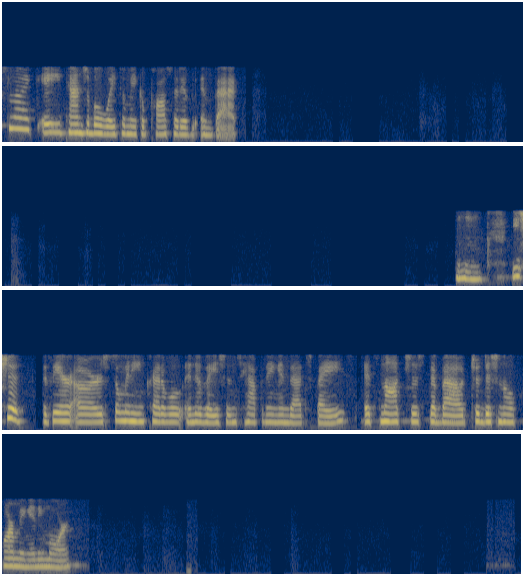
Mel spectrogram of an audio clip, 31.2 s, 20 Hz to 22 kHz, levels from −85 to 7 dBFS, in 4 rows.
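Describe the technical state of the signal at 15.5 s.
At 15.5 s the speech comes through intact, carried over the call path with its narrowband G.711 sound and nothing above 4 kHz.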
